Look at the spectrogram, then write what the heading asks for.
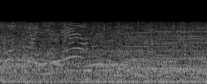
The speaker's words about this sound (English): Spartans fans cheering on their defense.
